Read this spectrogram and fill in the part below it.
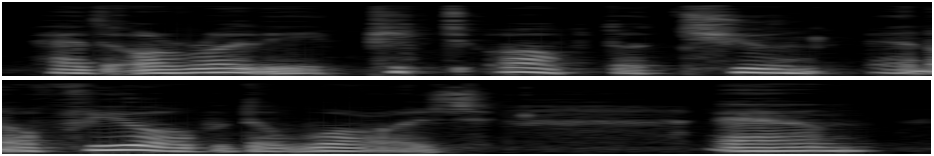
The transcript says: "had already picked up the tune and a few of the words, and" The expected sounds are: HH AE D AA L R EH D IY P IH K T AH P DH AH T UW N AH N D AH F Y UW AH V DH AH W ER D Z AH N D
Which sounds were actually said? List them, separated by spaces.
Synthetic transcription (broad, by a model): HH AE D AA L R EH D IY P IH K T AH P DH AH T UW N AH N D AH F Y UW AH P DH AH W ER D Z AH N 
